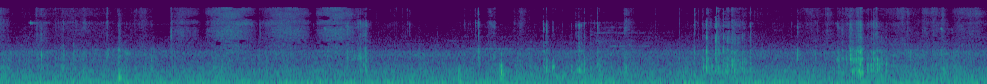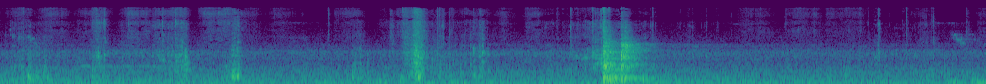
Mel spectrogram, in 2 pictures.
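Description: A hand trowel working paste over a concrete slab: occasional short scrapes and taps, with a brief clatter near the end, over a steady background hiss.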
